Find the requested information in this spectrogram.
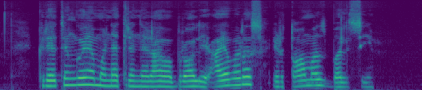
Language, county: Lithuanian, Klaipėda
